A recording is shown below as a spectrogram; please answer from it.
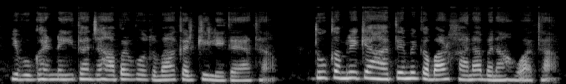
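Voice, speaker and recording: A woman's voice: a little high, a little mellow. Woman narrating a dramatic story. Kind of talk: scripted first-person story narration.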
